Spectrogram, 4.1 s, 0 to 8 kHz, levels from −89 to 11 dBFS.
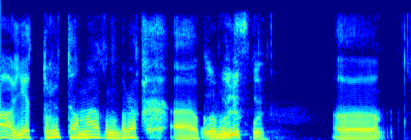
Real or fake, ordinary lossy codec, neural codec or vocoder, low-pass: fake; none; vocoder, 44.1 kHz, 128 mel bands every 512 samples, BigVGAN v2; 7.2 kHz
